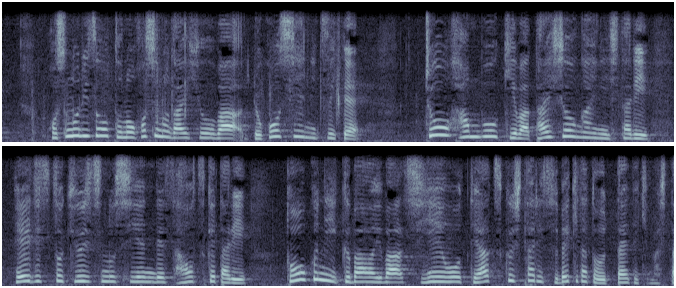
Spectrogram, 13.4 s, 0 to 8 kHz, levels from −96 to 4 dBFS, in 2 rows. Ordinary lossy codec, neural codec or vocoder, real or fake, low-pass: none; vocoder, 44.1 kHz, 128 mel bands every 512 samples, BigVGAN v2; fake; 7.2 kHz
